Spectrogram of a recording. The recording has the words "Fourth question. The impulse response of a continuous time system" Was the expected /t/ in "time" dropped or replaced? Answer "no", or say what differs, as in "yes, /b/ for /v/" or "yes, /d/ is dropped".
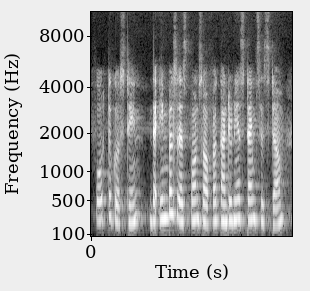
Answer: no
